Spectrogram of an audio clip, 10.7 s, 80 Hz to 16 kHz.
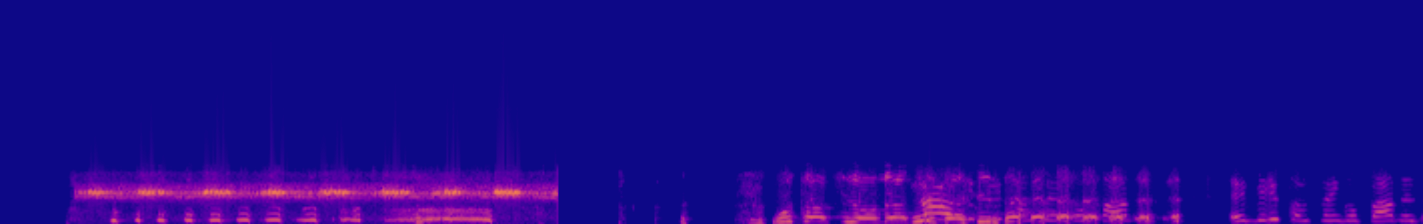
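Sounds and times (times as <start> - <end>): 
crickets chirping in a steady shrill trill: 0.5 - 4.2
rapid lower pulsing calls: 0.5 - 4.2
laughter: 0.6 - 4.0, 6.9 - 8.9
speech: 6.1 - 8.7, 9.4 - 10.6.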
